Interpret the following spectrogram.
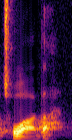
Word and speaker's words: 좋아하다: 이때 울림과 울림소리 사이일 때는 묵음이다. 그래서 좋아하다.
